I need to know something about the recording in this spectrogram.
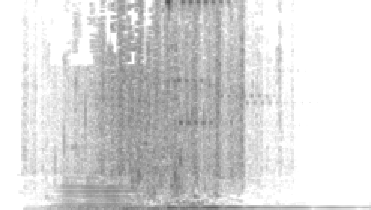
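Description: Logo-reveal sound effect: a swelling hiss builds and peaks about a second in with a sharp, bright metallic ping. It then falls away to a single low tone that fades out slowly.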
